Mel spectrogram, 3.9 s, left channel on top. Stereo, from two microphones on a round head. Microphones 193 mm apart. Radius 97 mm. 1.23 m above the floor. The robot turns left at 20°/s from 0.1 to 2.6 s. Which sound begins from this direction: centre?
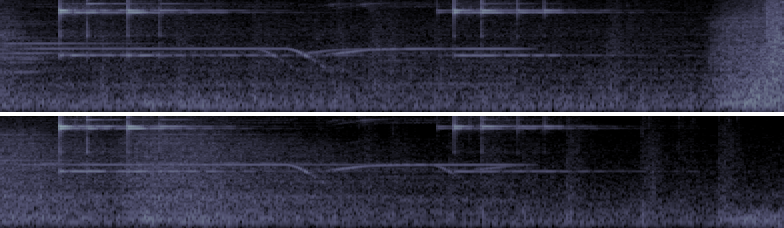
A doorbell, at 0.3 s.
